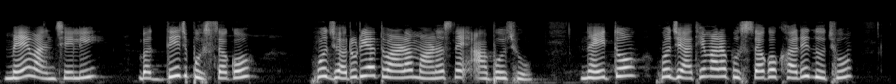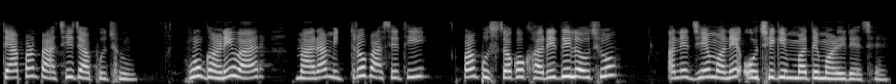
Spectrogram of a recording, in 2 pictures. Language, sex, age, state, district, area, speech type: Gujarati, female, 18-30, Gujarat, Mehsana, rural, spontaneous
